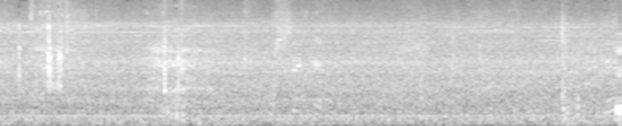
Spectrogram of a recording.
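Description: Steady street background of idling vehicle engines and road noise, with a low steady hum and a few faint ticks.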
